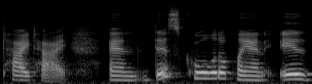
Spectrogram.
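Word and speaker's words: titi: Okay, so we did look it up, and it is pronounced tie-tie.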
